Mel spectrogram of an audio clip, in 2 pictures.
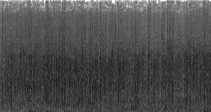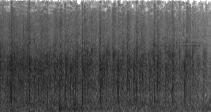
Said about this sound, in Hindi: सदस्यों से निवेदन है वे श्री दिनेश जी पाठक का करताल ध्वनि से स्वागत करें।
